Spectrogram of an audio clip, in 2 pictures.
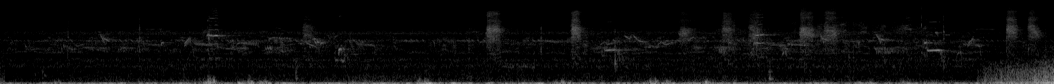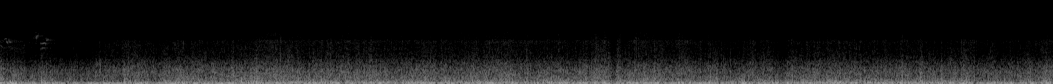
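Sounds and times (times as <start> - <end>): birds chirping: 0.0 - 11.2
wind rumble on microphone: 0.0 - 21.0.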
